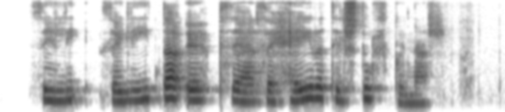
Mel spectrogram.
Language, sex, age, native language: Icelandic, female, 12, Icelandic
